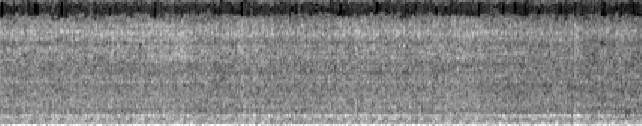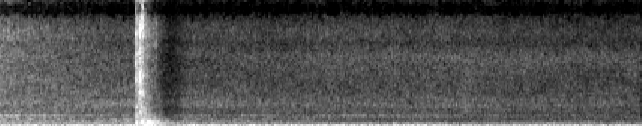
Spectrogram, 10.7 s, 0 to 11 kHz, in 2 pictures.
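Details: Restored 1964 Chevrolet Chevelle Malibu SS, original 283 4-barrel V8, Muncie 4-speed, factory AC: deep, steady V8 rumble at idle with no knocks or misses; even, healthy idle throughout.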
